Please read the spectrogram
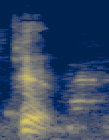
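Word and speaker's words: Thìn: That's T-H-I-N, but pronounced Tin.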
